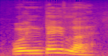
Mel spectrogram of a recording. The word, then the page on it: ondyjla: Xyzyl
